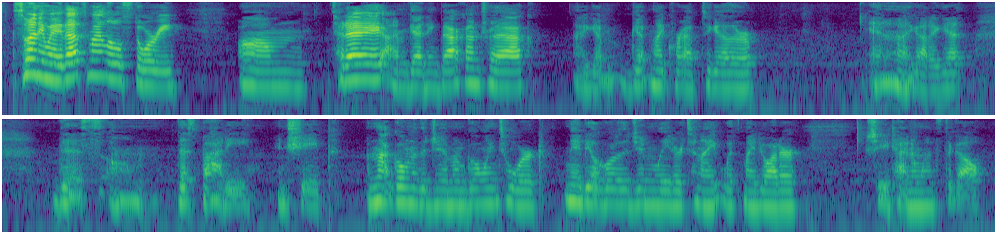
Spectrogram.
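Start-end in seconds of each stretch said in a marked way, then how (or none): none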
